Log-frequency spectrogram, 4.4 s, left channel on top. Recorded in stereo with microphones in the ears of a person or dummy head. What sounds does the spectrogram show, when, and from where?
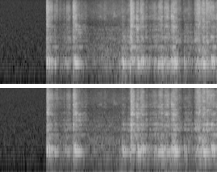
0.9 s writing: 35° left (ahead or behind), 0.8 m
